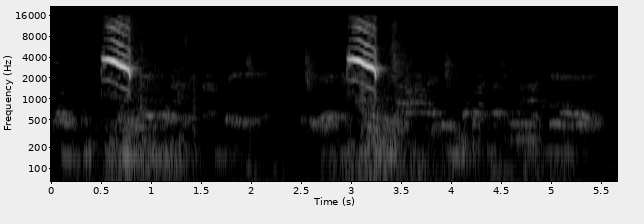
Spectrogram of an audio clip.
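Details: A Javan grey-throated white-eye gives a short, bright, high descending phrase about every two and a half seconds against a quiet background. The song is used as a lure to make other birds answer.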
